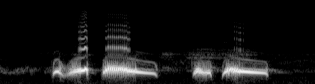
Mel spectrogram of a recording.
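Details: Spotted dove giving a methodical thúc gù cooing in a deep thổ-style voice that suits wild doves: a short wavering double note, then a long, low, slightly falling coo, heard twice with a brief pause between phrases.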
